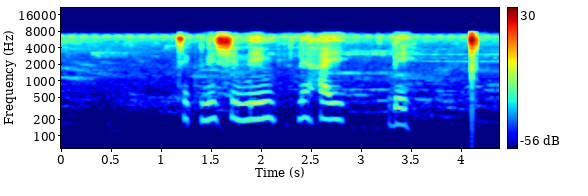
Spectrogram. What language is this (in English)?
Southern Sotho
